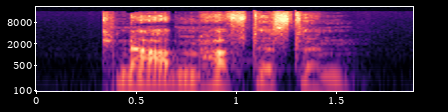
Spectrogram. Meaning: 1. superlative degree of knabenhaft 2. inflection of knabenhaft: strong genitive masculine/neuter singular superlative degree
- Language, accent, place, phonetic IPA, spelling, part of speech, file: German, Germany, Berlin, [ˈknaːbn̩haftəstn̩], knabenhaftesten, adjective, De-knabenhaftesten.ogg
